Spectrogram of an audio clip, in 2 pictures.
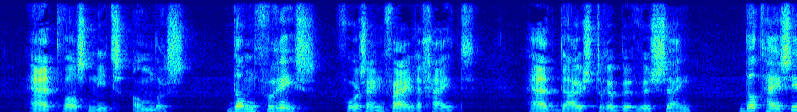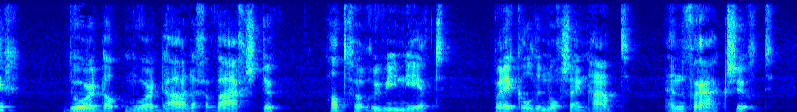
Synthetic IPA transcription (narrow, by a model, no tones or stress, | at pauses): ɦətʋɑsnitsɑndərs | dɑnvrejs | fʊːɹzɛjnvɛjləχɦɛjt | ɦət̚dœɥstərəbəʋɵsɛjn | dɑtɦɛjzɪχ | dʊːɹdɑtmoːɹdaːdəχəʋaːχstɵk | hɑtχəryinɪːɹt | prɪkəlˠdənɔχsɛjnɦaːt | ɛnvraːksɵχt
